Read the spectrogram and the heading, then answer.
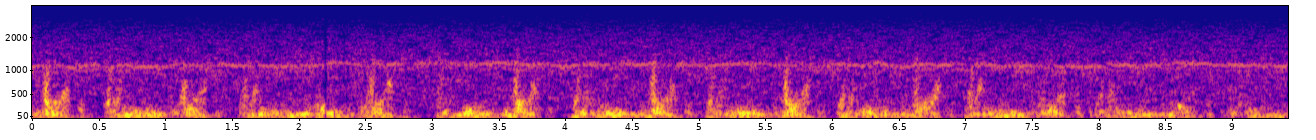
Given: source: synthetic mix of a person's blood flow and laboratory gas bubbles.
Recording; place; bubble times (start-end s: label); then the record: Doppler ultrasound of blood flow; precordium
0.00-0.04 s: bubbles
From the record:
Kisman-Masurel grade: 211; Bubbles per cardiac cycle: several, 3 to 8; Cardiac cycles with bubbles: 1 to 10%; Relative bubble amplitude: barely perceptible (0.100 to 0.250); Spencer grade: 1 (occasional bubble signal discernible with the cardiac motion signal, with majority of cardiac periods free of bubbles); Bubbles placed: anywhere in the cardiac cycle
